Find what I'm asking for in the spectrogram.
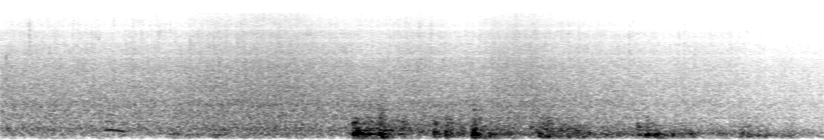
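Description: Heavy rain pours steadily on open water around a boat while deep thunder rumbles and cracks loudly several times, a close, intense squall with lightning and no voices.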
